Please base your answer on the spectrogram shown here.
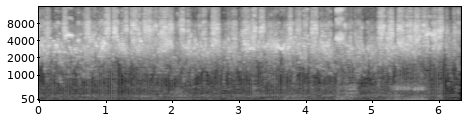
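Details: A budgerigar breeding pair keeps up a bright, busy warble: rapid high chirps and squeaky notes tumbling over one another, loud and continuous, with a sharper burst near the middle.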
